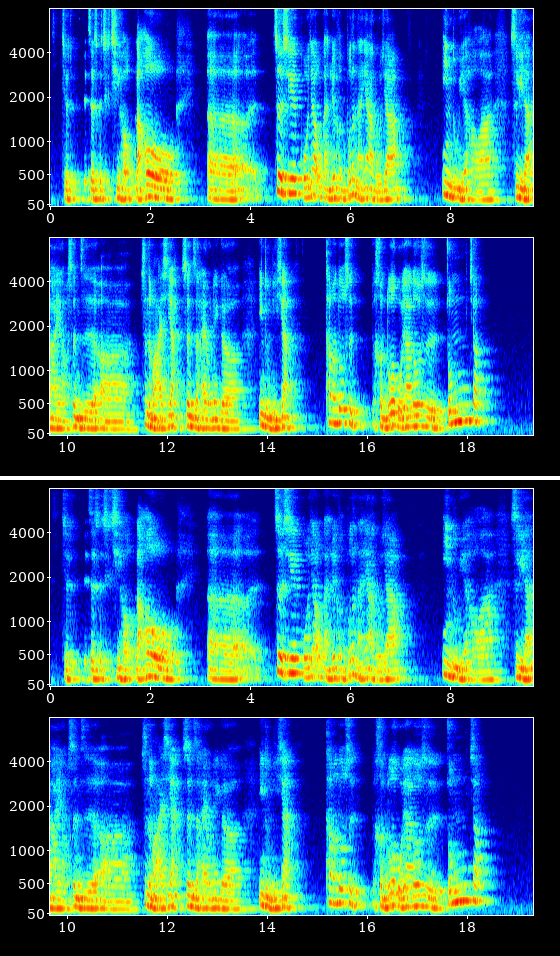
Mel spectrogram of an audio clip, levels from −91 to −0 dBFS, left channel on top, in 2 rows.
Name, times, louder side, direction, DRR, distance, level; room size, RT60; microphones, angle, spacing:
voice 1, 0.3-2.6 3.1-4.2 4.5-7.0 7.8-8.9 9.2-13.5 13.8-14.5 15.2-15.8 16.1-18.2, left 1 dB, 55° left, 4 dB, 1.2 m, -20 dB
7.3 x 5.3 x 5.7 m, 0.70 s
head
